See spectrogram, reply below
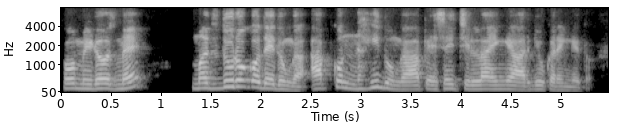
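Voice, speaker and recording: A man's voice: on the high side, moderate pace, darkish tone, dull audio, natural voice. A man voicing a stubborn, condescending older male landowner from a play. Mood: patronising. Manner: condescending, calling the other "darling".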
